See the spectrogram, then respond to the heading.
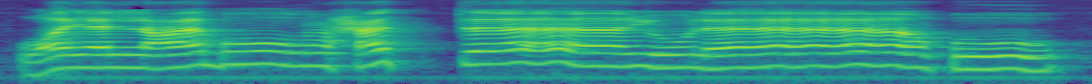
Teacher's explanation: تا پر کھڑا زبر ہے، کھڑے زبر کو ایک الف کے مقدار کھینچ کر پڑھتے ہیں۔ · با کو واو کے ساتھ ملا کر واو کو ایک الف کے مقدار کھینچیں گے، واو حروف مدہ ہے۔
